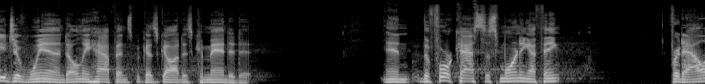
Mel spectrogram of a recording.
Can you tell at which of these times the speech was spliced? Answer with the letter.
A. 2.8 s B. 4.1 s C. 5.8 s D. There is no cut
B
